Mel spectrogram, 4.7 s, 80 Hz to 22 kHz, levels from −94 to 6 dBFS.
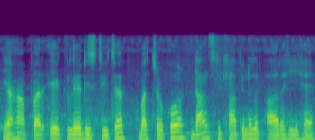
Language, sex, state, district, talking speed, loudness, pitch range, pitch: Hindi, male, Bihar, West Champaran, 165 wpm, -14 LUFS, 130-145 Hz, 135 Hz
